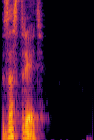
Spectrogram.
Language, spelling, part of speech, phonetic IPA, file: Russian, застрять, verb, [zɐˈstrʲætʲ], Ru-застрять.ogg
- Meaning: to become stuck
